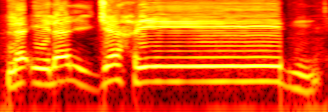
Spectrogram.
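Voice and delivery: ला इलल जहीम drawn out very slowly; Quranic recitation. Shown as a demonstration. Teacher modelling the phrase, slow recitation. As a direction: chant ला इलल जहीम, जहीम long. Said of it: "ला इलल पढ़ेंगे बगैर अलिफ के".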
